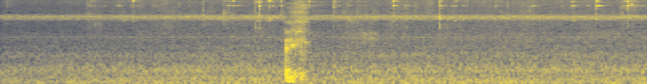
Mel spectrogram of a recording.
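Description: Steady high-pitched chirring of crickets, with one short yip from a Siberian husky about two seconds in.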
